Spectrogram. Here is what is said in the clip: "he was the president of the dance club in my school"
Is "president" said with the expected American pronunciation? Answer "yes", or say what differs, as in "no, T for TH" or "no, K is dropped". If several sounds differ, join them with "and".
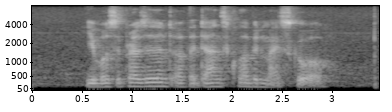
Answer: yes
